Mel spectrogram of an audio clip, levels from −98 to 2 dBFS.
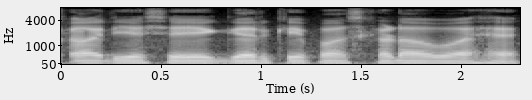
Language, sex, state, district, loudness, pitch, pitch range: Hindi, male, Rajasthan, Bikaner, -16 LUFS, 95 Hz, 95-100 Hz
